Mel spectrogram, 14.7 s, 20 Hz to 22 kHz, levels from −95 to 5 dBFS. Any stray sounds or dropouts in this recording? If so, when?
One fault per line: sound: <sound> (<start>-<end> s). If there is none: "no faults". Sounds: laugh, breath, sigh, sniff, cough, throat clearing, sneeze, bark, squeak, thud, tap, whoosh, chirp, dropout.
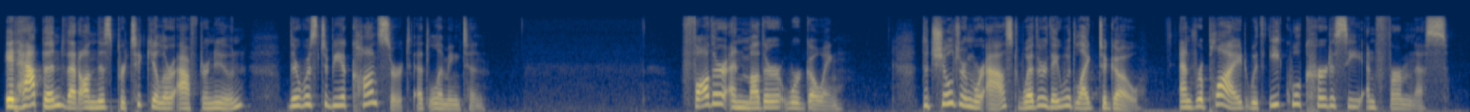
no faults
